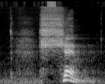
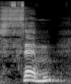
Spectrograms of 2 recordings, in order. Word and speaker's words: Shem: Shem is the Hebrew word, Sem is the Greek translation of such. Since Greek does not have a sh syllable, it is thus metathesis said as Sem instead of the Hebrew Shem.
